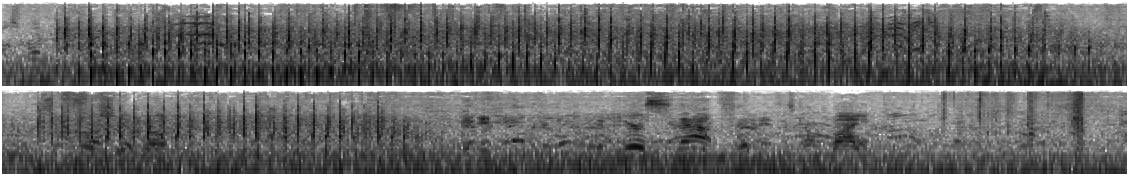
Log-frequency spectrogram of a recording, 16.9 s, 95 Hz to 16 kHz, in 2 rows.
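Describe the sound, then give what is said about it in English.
Rapid automatic gunfire in recorded footage of the October 1, 2017 mass shooting in Las Vegas rattles in a long, sustained burst for several seconds, breaks off, then resumes more unevenly as frantic voices shout over it. “So this is the horrible, you know, shooting that happened in Las Vegas”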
